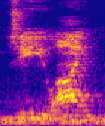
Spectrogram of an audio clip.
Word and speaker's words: Guinea: And then the bend here where Africa bends, this area is called the Gulf of Guinea. G-U-I-N-E-A, pronounced Guinea.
